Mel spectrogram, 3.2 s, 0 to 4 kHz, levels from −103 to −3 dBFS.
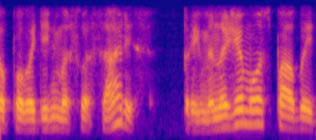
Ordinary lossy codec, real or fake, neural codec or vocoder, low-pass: AAC, 32 kbps; real; none; 3.6 kHz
